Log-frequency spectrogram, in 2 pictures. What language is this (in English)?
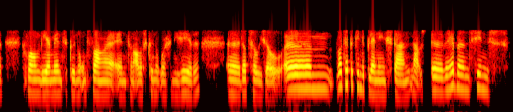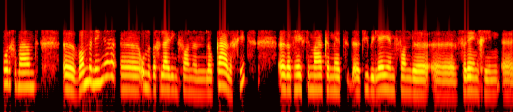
Dutch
